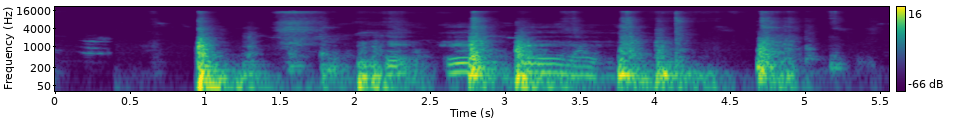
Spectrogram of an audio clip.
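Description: Hooves clatter and thud on a hollow wooden ramp.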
